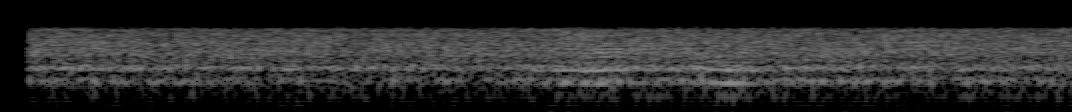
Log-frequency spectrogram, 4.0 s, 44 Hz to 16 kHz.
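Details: Honey bees on 10 October 2010, still very active and busy bringing home pollen and nectar for their winter stores: a dense, steady, droning hum of many bees that swells slightly midway, with no other sounds.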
